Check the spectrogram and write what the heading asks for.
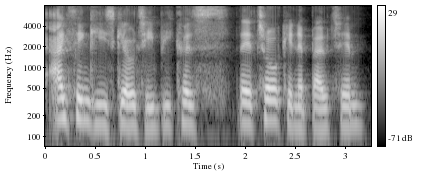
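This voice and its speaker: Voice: medium pitch, steady tone, moderate pace, a little mellow. A vlogger with a Welsh accent giving rambling, gossipy commentary to camera, chatty and stop-start, often repeating words while thinking aloud. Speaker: channel host.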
